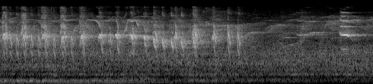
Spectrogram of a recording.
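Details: Grey-breasted parakeets (Pyrrhura griseipectus) while mating, giving a fast series of sharp, high chirping notes about eight per second for two seconds, then a pause and a single louder squeak, over faint background hiss.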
